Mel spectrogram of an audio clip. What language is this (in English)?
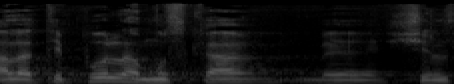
Hebrew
